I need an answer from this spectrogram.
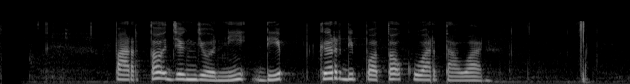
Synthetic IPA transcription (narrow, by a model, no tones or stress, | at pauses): part̪ɔʔd͡ʒɨŋd͡ʒonidip̚kɨrdipɔt̪ɔkuwart̪awan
